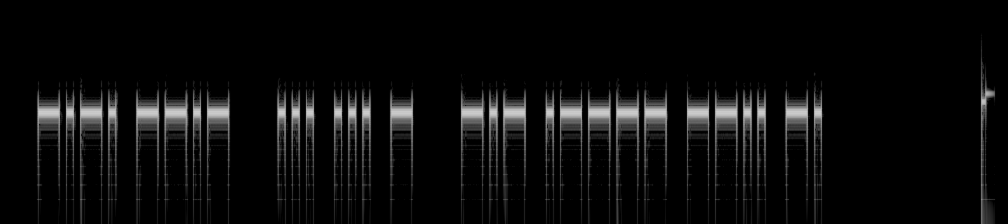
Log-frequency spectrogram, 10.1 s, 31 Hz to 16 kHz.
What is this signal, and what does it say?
Morse code, heard as a keyed tone, about 17 wpm, 700 Hz. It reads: CQ SST K1ZN
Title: K1USN SST QSO Practice - 17wpm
